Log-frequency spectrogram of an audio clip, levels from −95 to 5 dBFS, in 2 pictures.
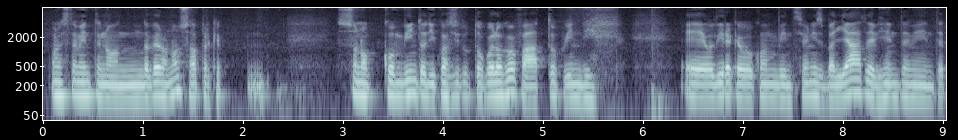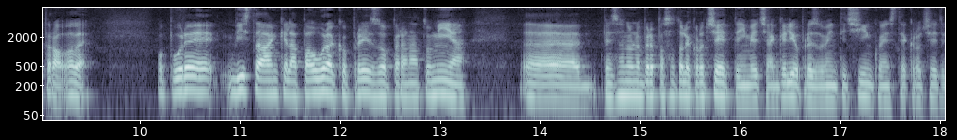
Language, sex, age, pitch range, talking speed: Italian, male, 20-39, 105-120 Hz, 175 wpm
